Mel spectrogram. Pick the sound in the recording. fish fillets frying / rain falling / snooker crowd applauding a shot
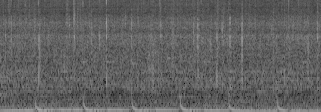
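fish fillets frying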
